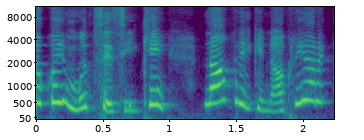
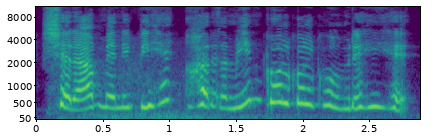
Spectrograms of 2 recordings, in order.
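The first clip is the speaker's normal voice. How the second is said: normal talking voice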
